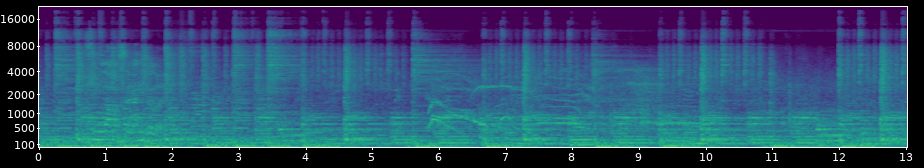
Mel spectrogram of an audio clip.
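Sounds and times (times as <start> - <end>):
live rock band playing: 0.0 - 13.0.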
